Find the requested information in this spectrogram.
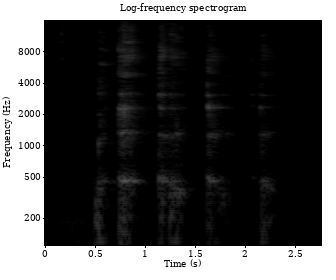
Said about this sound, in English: I got a burp. Hold on.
